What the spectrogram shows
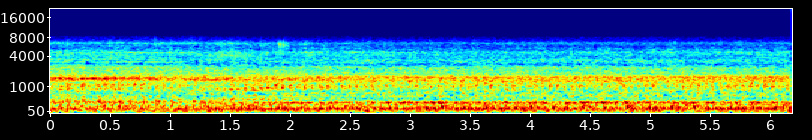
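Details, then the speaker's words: Lathe-headstock milling machine power head on a phase converter set for about 48 RPM: steady, even low hum and drone holding constant, no knocks or rattles; running smoothly. "There we go, everything's running nice and smooth."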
